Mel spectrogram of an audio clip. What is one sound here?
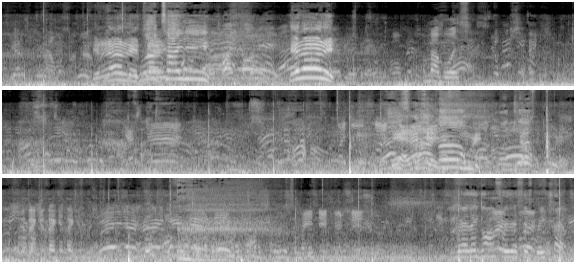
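Young men and spectators shout and call out across an open field.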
